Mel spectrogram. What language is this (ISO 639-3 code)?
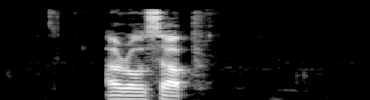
fas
